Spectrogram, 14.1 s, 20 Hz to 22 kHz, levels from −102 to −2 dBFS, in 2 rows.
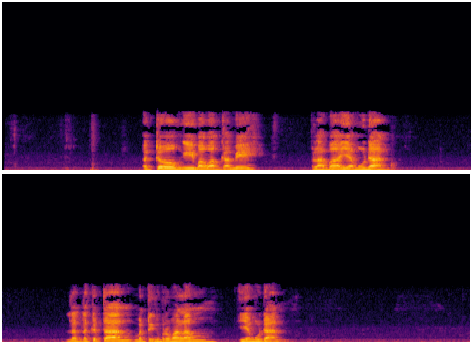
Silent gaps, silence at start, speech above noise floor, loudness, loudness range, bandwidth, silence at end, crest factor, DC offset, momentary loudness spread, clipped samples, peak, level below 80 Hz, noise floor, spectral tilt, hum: none; 1.35 s; 42 dB; -21 LUFS; 6 LU; 8 kHz; 2.75 s; 20 dB; under 0.1%; 12 LU; under 0.1%; -4 dBFS; -58 dBFS; -63 dBFS; -5 dB/octave; none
